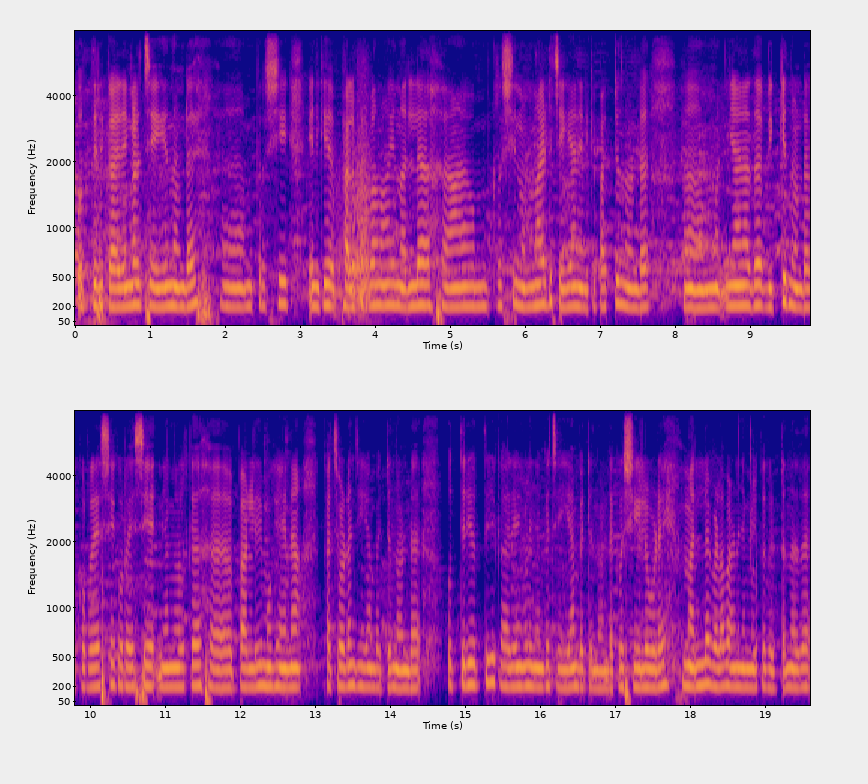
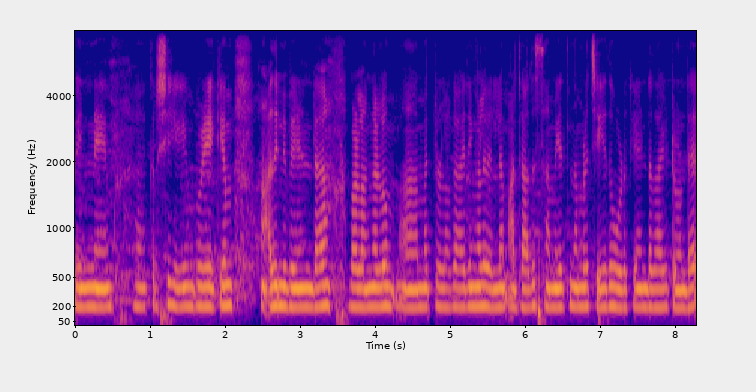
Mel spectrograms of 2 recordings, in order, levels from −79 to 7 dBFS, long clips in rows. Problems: background conversations at intervals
